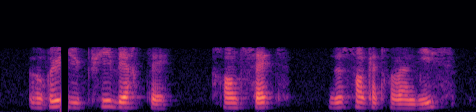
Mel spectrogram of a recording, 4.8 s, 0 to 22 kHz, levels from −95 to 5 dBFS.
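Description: At 0.6 s, a run of packets never reached the receiver, which played silence in their place, a case of packet loss filled with silence. The speech drops out for 80 ms, which fits four 20 ms packets, and the hole has hard edges within the narrowband G.711 telephone sound.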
